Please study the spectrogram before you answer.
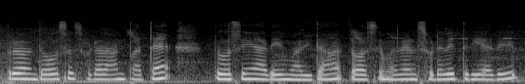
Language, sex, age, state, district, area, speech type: Tamil, female, 18-30, Tamil Nadu, Thoothukudi, rural, spontaneous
